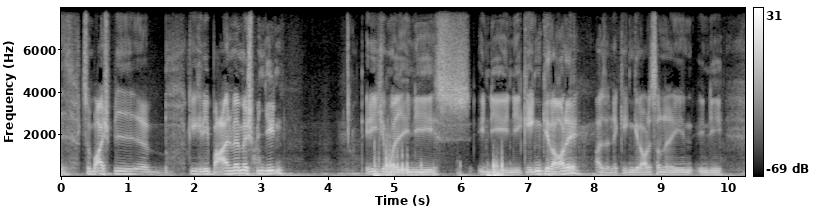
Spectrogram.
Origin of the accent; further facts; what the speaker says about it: Röthenbach an der Pegnitz, Bavaria, Germany; born there; now in Nuremberg, Germany; Ich bin geboren in Rödenbach an der Begnitz.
